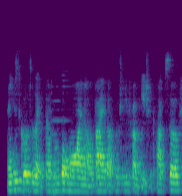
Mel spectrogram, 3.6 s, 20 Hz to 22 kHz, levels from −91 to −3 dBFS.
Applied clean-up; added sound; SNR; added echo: neural mask model DeepFilterNet 3.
